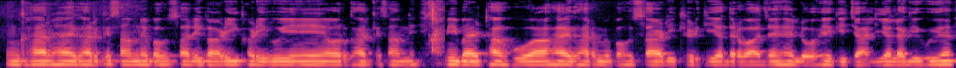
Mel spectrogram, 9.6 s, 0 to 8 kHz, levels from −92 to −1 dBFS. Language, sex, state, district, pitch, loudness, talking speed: Hindi, male, Uttar Pradesh, Jalaun, 105 Hz, -25 LUFS, 200 wpm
